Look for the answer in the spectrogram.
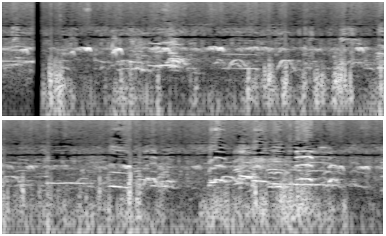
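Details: Mixed flock of whooper swans and tundra swans at Hyoko in Niigata, Japan, between morning and evening: dense, continuous honking from many birds at once, bugle-like notes stacking and overlapping, over a constant low background rumble.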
